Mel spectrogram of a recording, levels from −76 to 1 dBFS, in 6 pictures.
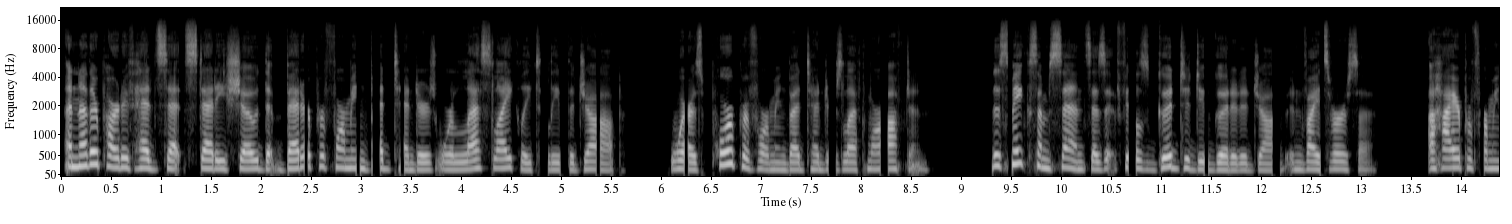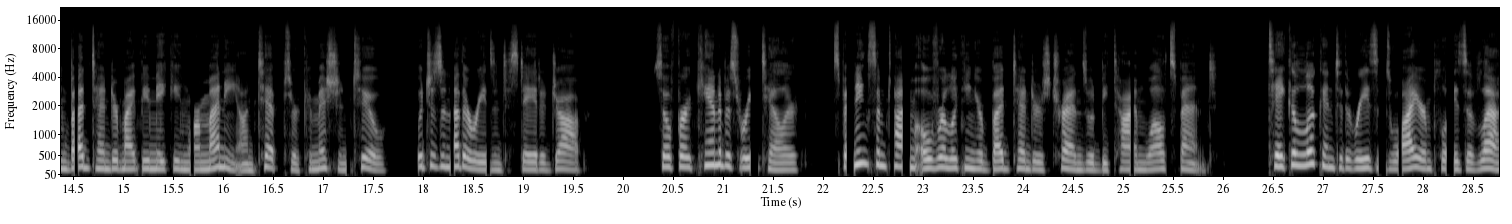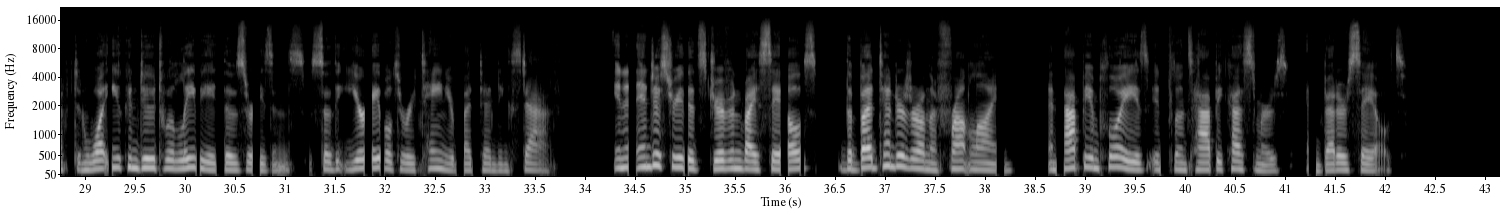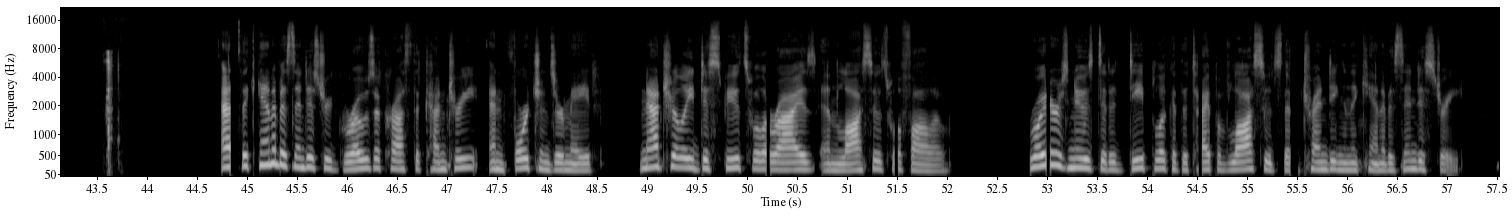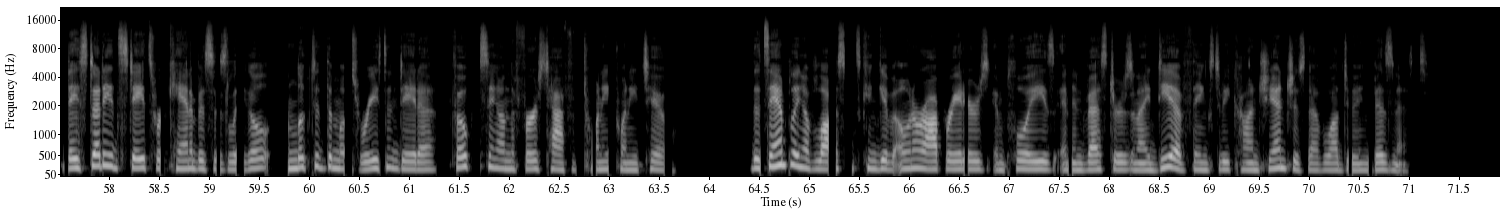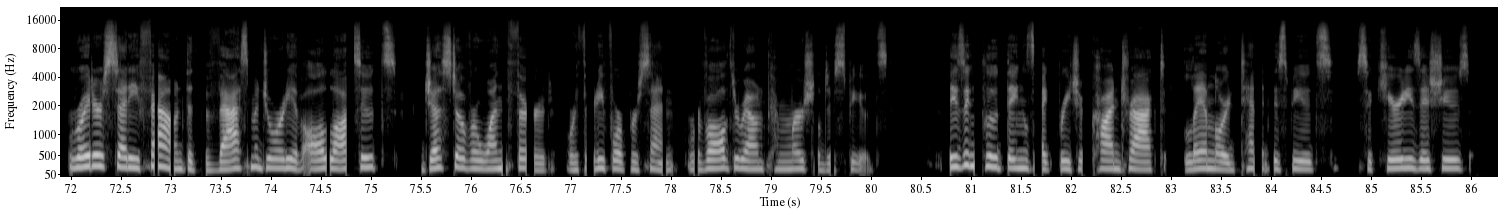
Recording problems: choppy; very; 8% of the speech affected

